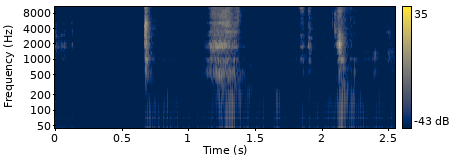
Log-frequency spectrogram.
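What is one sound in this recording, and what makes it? A young woman bites into crab meat with a wet crunch.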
